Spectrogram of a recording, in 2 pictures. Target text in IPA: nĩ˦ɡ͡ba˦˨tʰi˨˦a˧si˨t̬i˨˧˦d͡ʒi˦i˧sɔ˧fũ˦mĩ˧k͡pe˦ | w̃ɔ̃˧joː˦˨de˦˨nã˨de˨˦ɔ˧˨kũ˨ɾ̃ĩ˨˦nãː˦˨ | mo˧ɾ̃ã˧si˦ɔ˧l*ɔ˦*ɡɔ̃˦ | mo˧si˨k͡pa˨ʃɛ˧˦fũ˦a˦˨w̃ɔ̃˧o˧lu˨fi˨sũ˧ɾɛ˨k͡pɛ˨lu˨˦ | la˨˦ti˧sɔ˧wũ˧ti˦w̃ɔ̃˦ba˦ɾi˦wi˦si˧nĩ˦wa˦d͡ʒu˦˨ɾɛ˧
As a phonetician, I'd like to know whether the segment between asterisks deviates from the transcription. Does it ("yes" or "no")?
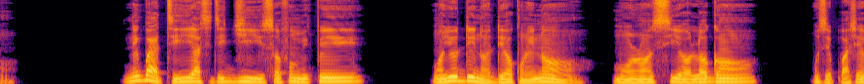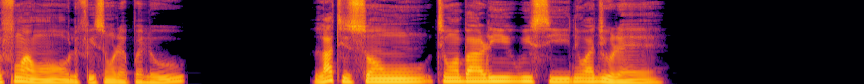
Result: no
